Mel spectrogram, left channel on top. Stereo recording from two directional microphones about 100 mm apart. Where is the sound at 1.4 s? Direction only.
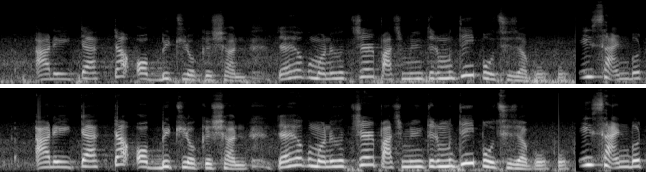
60° right (ahead or behind); by 5.3 s 75° right (ahead or behind).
